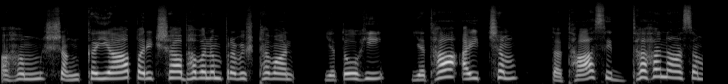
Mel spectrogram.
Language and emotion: Sanskrit, fearful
